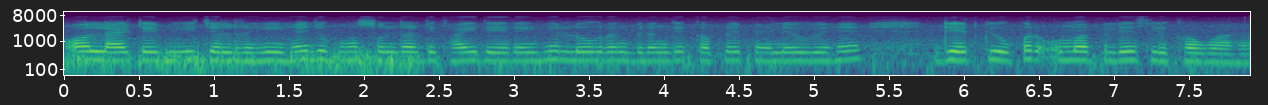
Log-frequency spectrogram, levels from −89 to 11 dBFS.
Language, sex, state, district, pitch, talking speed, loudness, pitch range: Hindi, female, Uttar Pradesh, Budaun, 210 Hz, 210 wpm, -19 LUFS, 205-220 Hz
